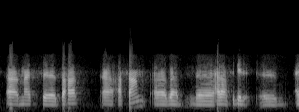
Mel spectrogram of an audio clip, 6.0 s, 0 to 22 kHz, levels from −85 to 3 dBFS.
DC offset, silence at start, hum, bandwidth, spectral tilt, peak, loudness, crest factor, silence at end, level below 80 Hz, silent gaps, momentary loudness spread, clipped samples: under 0.1%; 0.15 s; none; 5.6 kHz; -8 dB/octave; -10 dBFS; -29 LUFS; 20 dB; 0 s; -74 dBFS; none; 10 LU; under 0.1%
